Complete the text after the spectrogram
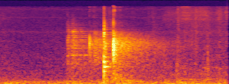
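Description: A cue strikes a snooker ball with a sharp click.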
